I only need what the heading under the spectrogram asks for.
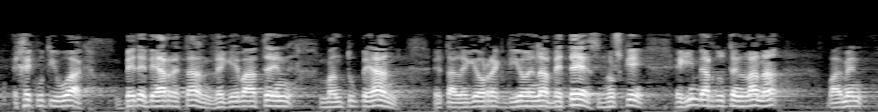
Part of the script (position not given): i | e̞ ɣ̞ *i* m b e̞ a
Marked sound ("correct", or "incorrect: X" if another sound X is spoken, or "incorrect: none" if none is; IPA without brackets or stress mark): correct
